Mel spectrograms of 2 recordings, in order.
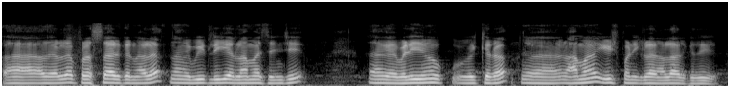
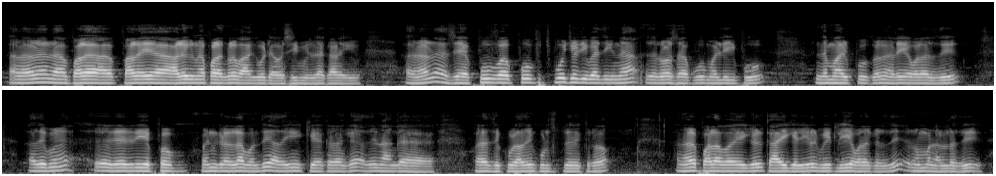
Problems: background sounds at intervals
